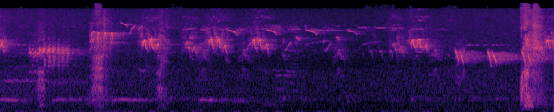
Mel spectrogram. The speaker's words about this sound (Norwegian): det er noen fugler som kvitter her.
